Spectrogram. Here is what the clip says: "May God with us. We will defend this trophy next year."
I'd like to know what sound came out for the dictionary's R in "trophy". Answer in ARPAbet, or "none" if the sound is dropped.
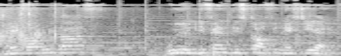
none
